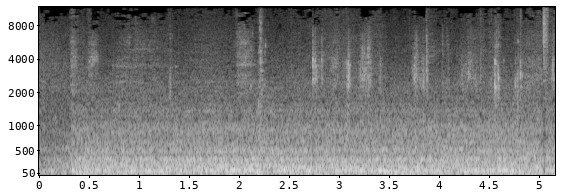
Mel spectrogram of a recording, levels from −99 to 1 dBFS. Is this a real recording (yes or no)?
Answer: yes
